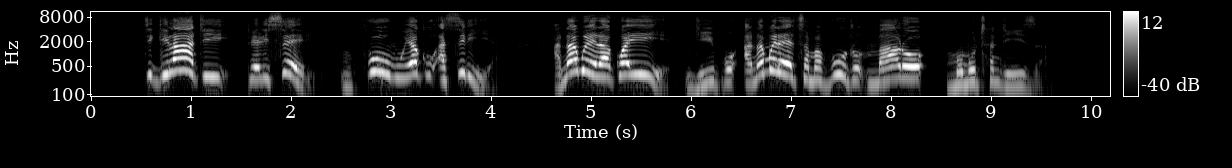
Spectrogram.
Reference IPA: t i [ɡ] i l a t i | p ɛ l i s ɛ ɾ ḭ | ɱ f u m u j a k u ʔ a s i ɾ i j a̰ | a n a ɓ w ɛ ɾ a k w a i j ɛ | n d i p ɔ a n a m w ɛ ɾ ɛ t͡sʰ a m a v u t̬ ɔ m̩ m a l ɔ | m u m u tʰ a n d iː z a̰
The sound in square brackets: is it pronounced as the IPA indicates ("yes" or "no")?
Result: yes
